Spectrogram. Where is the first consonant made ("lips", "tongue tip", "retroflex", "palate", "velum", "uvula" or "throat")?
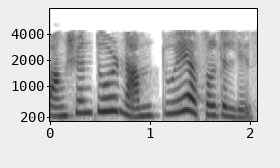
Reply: velum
